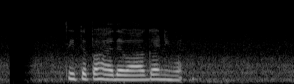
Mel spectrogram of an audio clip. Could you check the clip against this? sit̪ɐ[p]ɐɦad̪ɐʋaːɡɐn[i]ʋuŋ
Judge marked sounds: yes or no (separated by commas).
yes, yes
